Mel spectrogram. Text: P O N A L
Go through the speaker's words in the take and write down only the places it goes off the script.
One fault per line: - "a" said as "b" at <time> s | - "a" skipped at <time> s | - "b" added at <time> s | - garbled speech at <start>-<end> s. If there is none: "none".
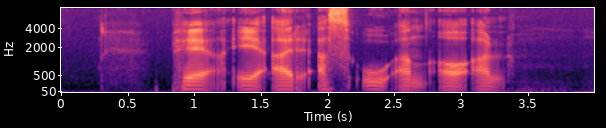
- "E R S" added at 1.3 s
